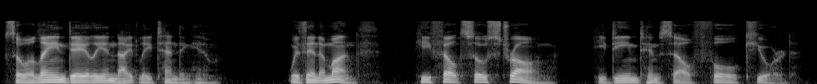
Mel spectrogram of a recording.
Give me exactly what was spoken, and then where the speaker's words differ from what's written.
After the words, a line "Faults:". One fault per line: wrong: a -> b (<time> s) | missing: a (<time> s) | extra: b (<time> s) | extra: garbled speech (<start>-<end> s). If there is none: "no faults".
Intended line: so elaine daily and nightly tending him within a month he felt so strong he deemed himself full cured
so elaine daily and nightly tending him within a month he felt so strong he deemed himself full cured
Faults:
no faults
